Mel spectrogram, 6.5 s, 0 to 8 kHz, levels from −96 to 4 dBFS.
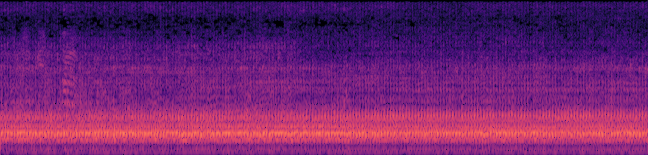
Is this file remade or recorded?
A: remade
